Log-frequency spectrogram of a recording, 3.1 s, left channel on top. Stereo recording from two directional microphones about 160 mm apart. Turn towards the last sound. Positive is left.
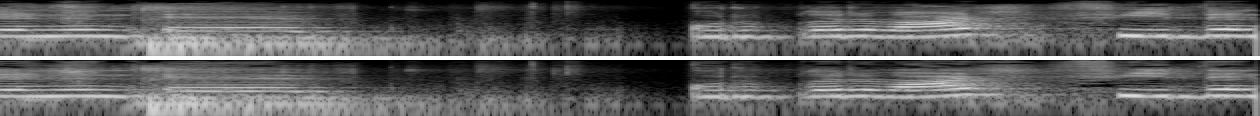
turn(degrees=15)  # may be behind; listen again after turning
